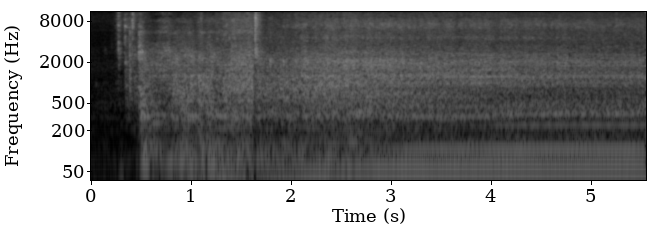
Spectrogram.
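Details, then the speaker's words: Cat 215 excavator diesel after brake seal replacement; starter turns it over in an uneven chug but it never catches, because the fuel tank is nearly empty. "Okay, I know what the problem is. I need to fill it up. It's just really low on fluid on fuel, so let me fill it up and then we'll crank it."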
